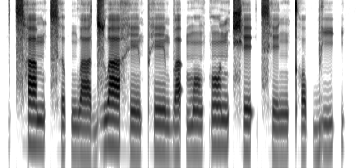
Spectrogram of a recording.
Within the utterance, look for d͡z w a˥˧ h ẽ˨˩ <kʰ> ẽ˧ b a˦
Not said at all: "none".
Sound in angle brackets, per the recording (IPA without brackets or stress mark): pʰ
